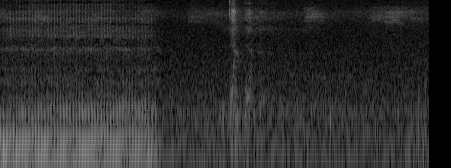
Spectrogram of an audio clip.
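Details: Sleeping dog giving a brief buzzing, fluttering snore, then a quiet stretch with a soft sniff; snoring.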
